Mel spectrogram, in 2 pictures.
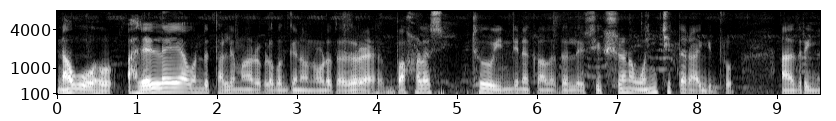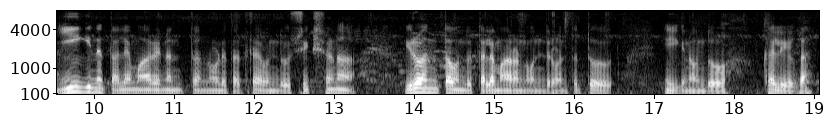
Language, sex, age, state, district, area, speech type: Kannada, male, 18-30, Karnataka, Chitradurga, rural, spontaneous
